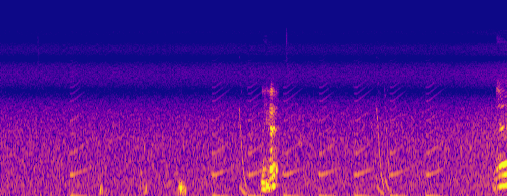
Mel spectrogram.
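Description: Soft video game blips chirp in a quick, even rhythm.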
